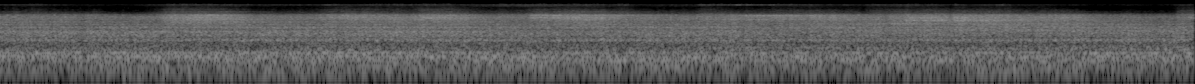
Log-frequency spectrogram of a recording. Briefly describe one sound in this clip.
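A subway train's wheels clatter over the rail joints.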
